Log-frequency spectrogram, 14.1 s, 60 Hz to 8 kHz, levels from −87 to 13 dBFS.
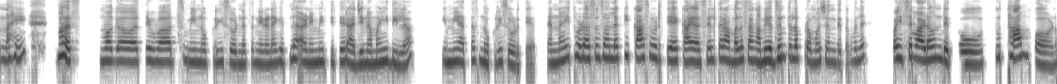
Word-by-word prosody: नाही 265 +5 -1 0.5
बस. 235 -6 +5 0.3
मग 235 0 +1
अ, 230 -1 +1
तेव्हाच 225 0 -1
मी 225 -2 -3
नोकरी 215 0 -5
सोडण्याचा 205 0 -5
निर्णय 200 0 -2
घेतला 225 +5 -3
आणि 220 -4 -1
मी 220 +1 0
तिथे 225 +1 -3
राजीनामाही 205 +2 +1
दिला, 195 -4 -2 0.4
की 225 - -5
मी 220 +2 +1
आताच 225 +2 -4
नोकरी 215 0 -2
सोडतेय. 190 -5 -6
त्यांनाही 220 +6 -3
थोडं 275 -3 +3
असं 265 +2 -1
झालं, 275 -2 +1
की 310 - 0
"का 265 -1 +5
सोडतेय? 255 -5 0
काय 230 0 +3
असेल 240 +3 -1
तर 265 - 0
आम्हाला 240 0 +2
सांग, 245 -3 0
आम्ही 230 +2 +5
अजून 260 +4 +5
तुला 270 -1 +2
प्रमोशन 225 -1 -3
देतो. 200 -2 -9
म्हणजे 235 +4 -5 0.4
पैसे 270 +1 +3
वाढवून 260 +1 +5
देतो, 200 -4 +2 0.4
तू 280 - -2
थांब 295 +2 +5
पण." 190 -3 -2
230 Hz, 185 wpm, -22 LUFS, 215-255 Hz, 0.5 s, बस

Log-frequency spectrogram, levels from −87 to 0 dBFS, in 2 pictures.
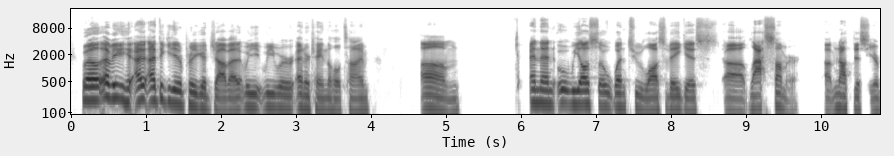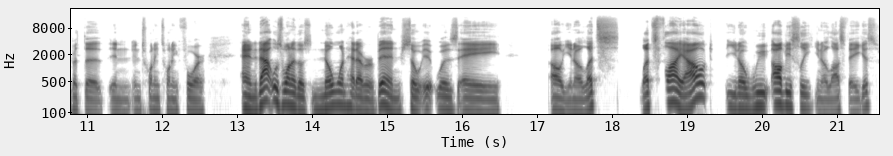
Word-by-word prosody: Well, 190 0 +8
I 225 - +6
mean, 205 -5 +3
I 185 0 +6
I - - +8
think 205 -1 -3
he 175 - -4
did 165 - +3
a 150 - 0
pretty 140 -3 -2
good 125 -2 -2
job 105 -1 0
at 105 0 +1
it; 115 - -6
we 130 -2 -4
we 130 +1 -5
were 120 -2 -4
entertained 115 -4 -4
the 105 - -7
whole 100 0 -6
time. 105 0 -7 0.7
Um, 110 -5 -1 0.9
and 170 0 0
then, 160 -1 +2
ooh, 165 +1 -1
we 155 0 0
also 150 -2 +1
went 135 0 -3
to 120 -4 -9
Las 110 0 -2
Vegas, 115 -2 -4
uh, 105 -2 0
last 120 0 +2
summer, 115 -11 -6 0.3
um, 120 - -7
not 120 -2 -2
this 110 -3 -5
year, 105 +1 -7
but 115 -1 -10
the 95 -2 -4
in 95 -2 -11
in 100 0 -13
2024, 105 -2 -9 0.5
and 120 -3 +5
that 190 0 +9
was 165 -5 +1
one 155 -1 +4
of 135 - +2
those 110 -2 -3
no 115 +4 -1
one 150 0 -1
had 120 -4 -1
ever 105 -4 0
been, 110 -2 +2
so 110 0 -4
it - - -5
was 115 -3 -5
a 105 -2 -1 0.7
oh, 110 -1 +2
you 95 0 -7
know, 95 0 -3
"let's - - -3 0.3
let's 135 +2 +1
fly 175 -5 +5
out," 215 - +5 0.2
you 130 -2 -7
know, 125 -1 0
we 135 +4 -3
obviously, 140 -5 +3
you - - -13
know, 100 0 -8
Las 100 +2 -7
Vegas, 130 +9 -7
120 Hz, 205 wpm, -25 LUFS, 105-140 Hz, 0.9 s, that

